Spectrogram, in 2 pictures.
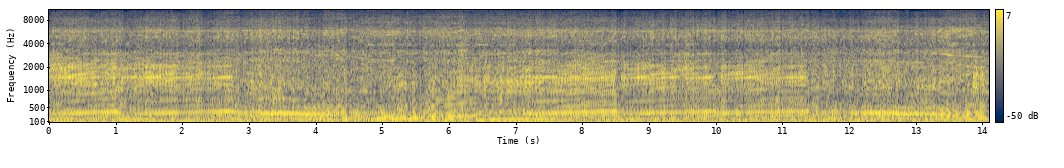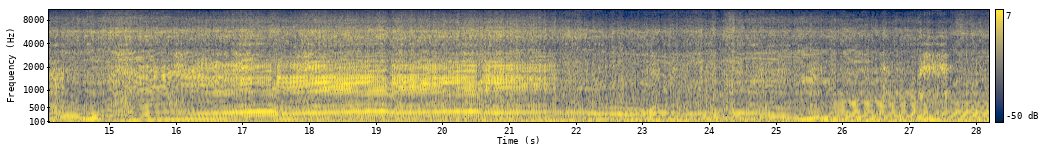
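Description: Yamaha R15's single-cylinder four-stroke engine at race pace, heard from on board: it revs up through the gears with stepped drops in pitch at each upshift, then winds down as the rider shifts down and brakes into the corners, several times over.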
